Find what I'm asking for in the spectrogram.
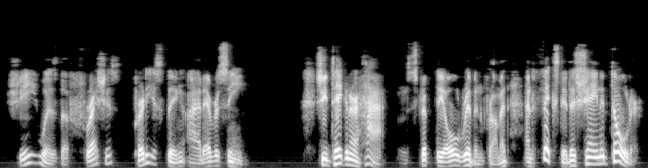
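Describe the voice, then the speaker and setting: A man's voice: fairly low pitch, no echo. A man narrating a Western novel as an audiobook, telling the story in a dramatic, vivid way. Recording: slightly dull, dry studio recording.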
